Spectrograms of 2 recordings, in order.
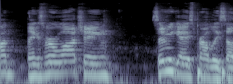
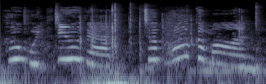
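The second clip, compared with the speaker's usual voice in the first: mock outrage; slower than usual.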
